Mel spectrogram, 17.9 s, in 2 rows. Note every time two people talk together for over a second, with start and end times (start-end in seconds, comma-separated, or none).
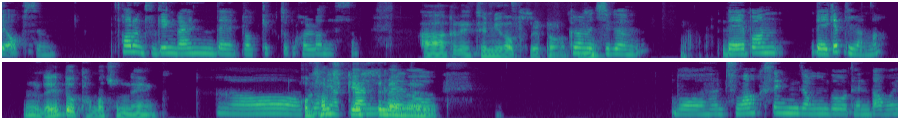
11.9-13.3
